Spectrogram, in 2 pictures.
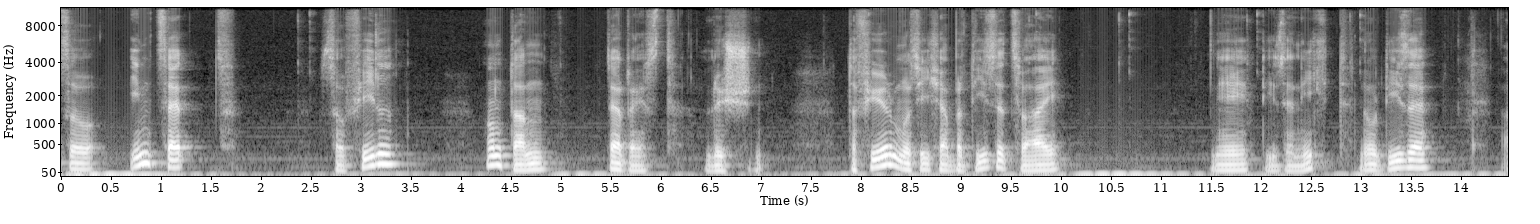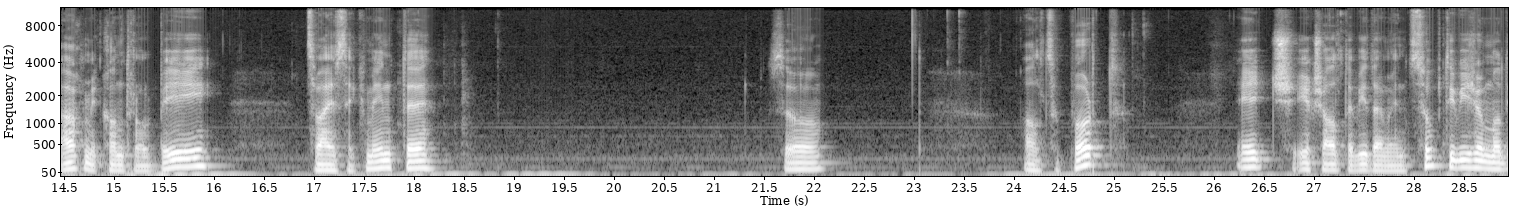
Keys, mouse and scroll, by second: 4.7 x, 7.9 alt+click, 8.9 Tab, 9.5 alt+click, 10.4 alt+shift+click, 11.7 alt+click, 14.7 ctrl+b, 25.0 Tab, 27.0 click, 28.1-28.6 middle drag.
